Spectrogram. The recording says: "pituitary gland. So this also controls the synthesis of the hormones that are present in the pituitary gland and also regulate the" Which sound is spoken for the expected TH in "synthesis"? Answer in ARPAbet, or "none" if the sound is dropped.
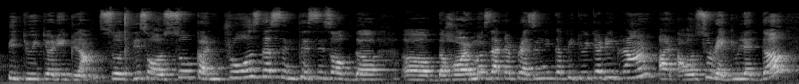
T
